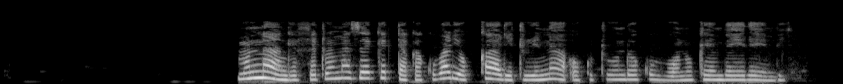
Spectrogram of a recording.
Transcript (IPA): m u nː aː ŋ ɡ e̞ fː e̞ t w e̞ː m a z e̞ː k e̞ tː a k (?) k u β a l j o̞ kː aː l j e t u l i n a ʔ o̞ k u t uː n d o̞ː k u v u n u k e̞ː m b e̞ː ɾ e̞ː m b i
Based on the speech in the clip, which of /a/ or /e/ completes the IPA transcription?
a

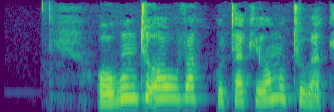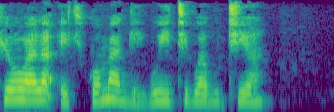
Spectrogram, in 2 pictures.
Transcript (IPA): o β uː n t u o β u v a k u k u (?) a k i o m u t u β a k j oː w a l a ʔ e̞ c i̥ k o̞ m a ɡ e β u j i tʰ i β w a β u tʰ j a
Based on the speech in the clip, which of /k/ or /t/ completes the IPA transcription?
t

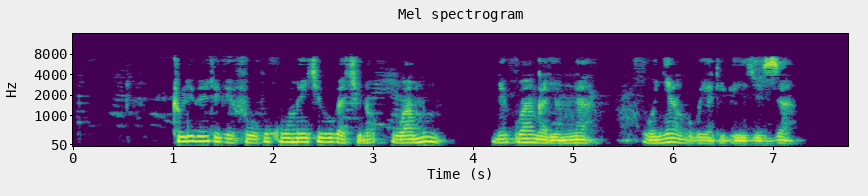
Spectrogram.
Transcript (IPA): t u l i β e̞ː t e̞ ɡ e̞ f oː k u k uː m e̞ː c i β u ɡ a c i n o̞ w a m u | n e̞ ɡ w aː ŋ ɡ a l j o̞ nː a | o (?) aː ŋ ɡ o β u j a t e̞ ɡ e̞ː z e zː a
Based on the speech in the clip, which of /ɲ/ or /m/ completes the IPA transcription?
ɲ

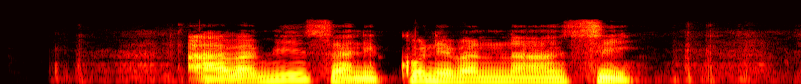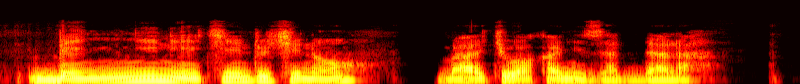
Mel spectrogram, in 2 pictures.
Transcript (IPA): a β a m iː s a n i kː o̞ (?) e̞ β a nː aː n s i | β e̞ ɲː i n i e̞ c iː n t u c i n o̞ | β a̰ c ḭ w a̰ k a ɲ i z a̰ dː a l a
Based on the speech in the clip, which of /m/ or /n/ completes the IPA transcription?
n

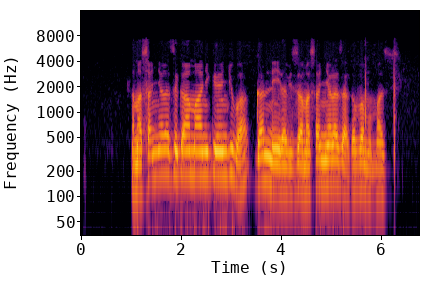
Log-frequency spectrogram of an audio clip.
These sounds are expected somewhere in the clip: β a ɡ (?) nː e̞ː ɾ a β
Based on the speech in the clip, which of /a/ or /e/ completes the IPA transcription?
a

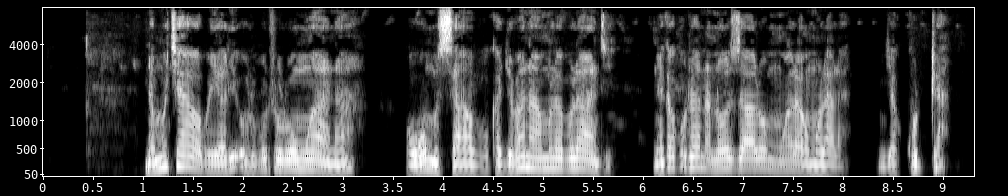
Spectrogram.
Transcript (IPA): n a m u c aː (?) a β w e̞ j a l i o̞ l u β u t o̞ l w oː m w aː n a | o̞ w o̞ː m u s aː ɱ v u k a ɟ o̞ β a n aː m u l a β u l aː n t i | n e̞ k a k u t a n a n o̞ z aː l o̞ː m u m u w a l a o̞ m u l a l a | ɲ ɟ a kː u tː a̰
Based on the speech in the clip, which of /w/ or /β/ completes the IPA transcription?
w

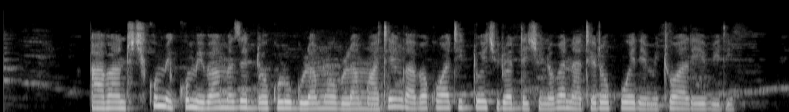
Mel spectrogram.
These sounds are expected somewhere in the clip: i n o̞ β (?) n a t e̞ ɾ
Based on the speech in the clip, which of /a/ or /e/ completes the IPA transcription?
a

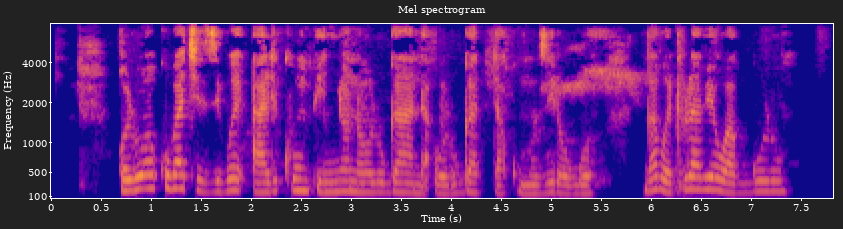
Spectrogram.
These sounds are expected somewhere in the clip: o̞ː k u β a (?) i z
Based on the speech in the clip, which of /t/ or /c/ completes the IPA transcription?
c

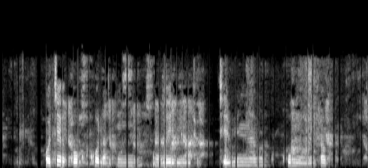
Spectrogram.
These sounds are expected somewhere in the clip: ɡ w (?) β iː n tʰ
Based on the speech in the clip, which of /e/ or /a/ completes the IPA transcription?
e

